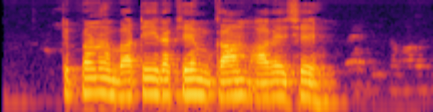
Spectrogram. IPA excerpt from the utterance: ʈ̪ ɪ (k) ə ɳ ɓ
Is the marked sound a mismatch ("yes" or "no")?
yes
